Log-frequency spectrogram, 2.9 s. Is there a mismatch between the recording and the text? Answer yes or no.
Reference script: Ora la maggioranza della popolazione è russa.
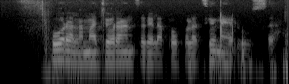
no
